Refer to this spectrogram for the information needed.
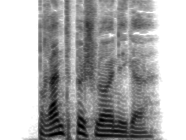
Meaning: fire accelerant
- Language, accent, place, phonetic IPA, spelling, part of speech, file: German, Germany, Berlin, [ˈbʁantbəˌʃlɔɪ̯nɪɡɐ], Brandbeschleuniger, noun, De-Brandbeschleuniger.ogg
